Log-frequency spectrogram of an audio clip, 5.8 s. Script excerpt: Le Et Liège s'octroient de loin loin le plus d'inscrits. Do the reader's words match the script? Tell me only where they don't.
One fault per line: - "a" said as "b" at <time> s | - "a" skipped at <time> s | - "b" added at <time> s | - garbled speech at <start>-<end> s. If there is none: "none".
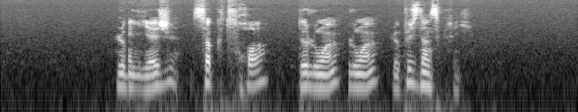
none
